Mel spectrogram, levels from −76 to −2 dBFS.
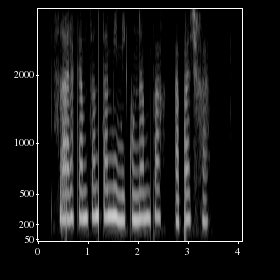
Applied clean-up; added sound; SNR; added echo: none; none; none; none.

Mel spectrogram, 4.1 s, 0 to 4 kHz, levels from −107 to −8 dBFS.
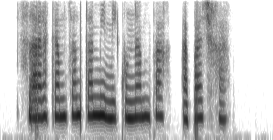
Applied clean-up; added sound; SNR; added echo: neural mask model Resemble Enhance denoiser.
